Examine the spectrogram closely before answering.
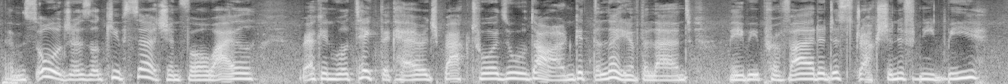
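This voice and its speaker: Put on as a character voice, the speech sits at a middle pitch and a moderate pace against clear background noise. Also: female-sounding voice. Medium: game stream. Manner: folksy, reassuring.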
